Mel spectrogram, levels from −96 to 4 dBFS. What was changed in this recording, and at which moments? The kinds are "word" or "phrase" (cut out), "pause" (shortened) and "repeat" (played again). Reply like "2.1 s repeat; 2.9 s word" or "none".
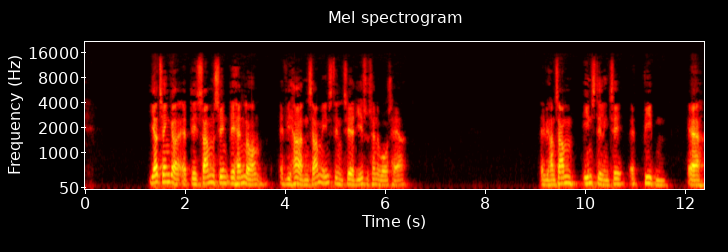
none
